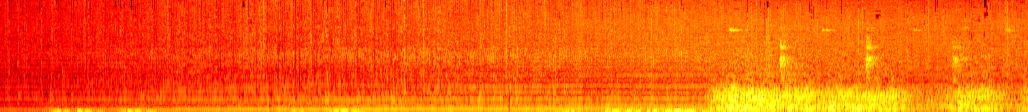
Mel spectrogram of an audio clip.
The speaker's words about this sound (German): Oh, es regnet, hey. Ja, das hast du Pech gehabt, muss bei Regen rüberlaufen.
